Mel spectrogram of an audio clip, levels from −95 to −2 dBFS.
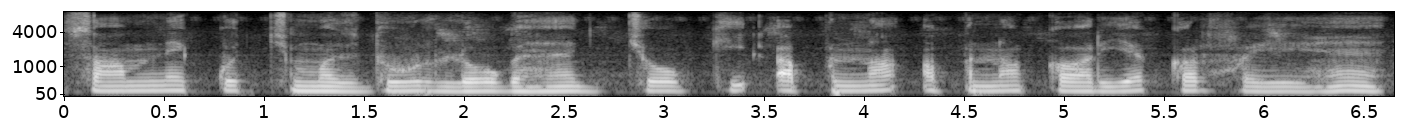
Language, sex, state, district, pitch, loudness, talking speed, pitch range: Hindi, male, Uttar Pradesh, Shamli, 125 Hz, -20 LUFS, 115 wpm, 120-135 Hz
